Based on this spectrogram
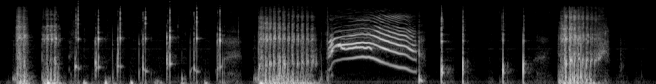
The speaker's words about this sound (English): Ah, here comes those wagons and those coaches.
